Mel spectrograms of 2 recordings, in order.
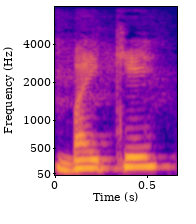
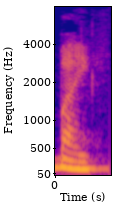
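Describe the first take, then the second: First: The final e is sounded after the k. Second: The word ends on a plain k sound. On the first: The speaker calls it wrong. "बाइक को बाइके नहीं पढ़ते" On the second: The speaker calls it right. "बाइक पढ़ते हैं"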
